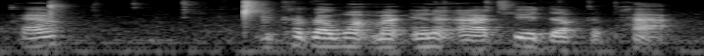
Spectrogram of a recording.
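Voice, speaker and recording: A woman's voice: low-pitched, normal speed, heavy background noise. A woman hosting a casual makeup tutorial in an ASMR style, chatty and popping gum, checking in with "okay?" after each step. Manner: pops chewing gum while talking.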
